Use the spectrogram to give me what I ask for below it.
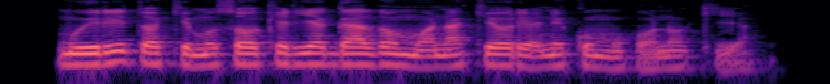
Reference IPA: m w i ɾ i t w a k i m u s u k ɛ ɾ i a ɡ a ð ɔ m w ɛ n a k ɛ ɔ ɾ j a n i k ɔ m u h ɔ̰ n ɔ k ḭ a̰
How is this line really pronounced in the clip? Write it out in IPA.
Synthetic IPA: m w i ɾ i t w a k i m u s ɔ k ɛ ɾ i a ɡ a ð ɔ m w a n a k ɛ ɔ ɾ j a n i k u m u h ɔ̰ n ɔ k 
